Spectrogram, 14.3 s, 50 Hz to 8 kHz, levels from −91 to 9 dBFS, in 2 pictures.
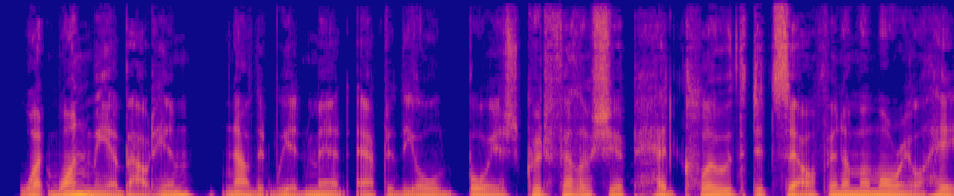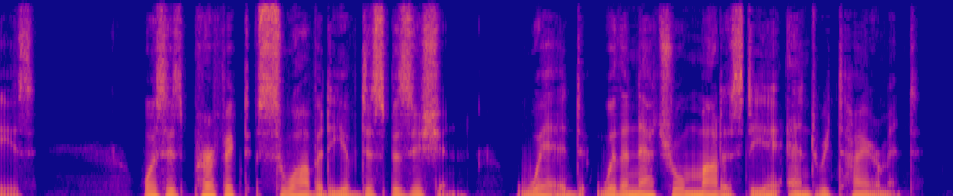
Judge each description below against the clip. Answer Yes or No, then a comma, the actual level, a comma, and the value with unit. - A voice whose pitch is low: Yes, very low, 80 Hz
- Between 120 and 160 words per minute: Yes, average, 150 wpm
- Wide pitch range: Yes, wide, 6.7 semitones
